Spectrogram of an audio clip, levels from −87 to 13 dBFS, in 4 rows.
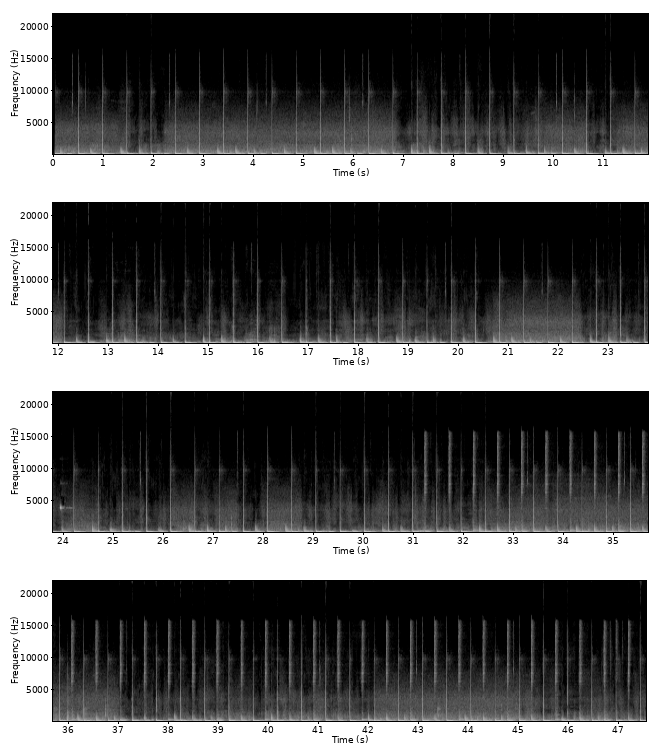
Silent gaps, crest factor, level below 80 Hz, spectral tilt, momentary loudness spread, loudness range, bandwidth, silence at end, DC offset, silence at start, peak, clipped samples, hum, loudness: none; 12 dB; -20 dBFS; -7 dB/octave; 2 LU; 0 LU; 14.5 kHz; 0 s; under 0.1%; 0.05 s; -6 dBFS; under 0.1%; none; -21 LUFS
